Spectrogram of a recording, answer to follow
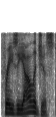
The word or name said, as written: phraseologist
